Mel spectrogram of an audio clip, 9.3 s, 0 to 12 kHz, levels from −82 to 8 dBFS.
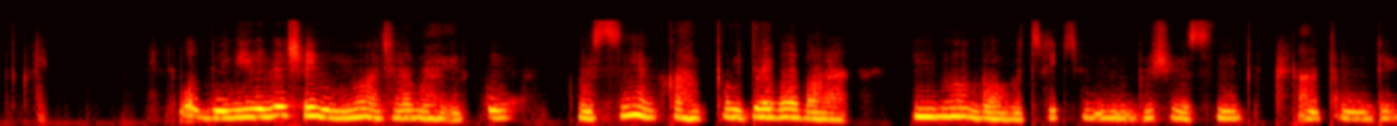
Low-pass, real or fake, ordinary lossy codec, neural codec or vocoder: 7.2 kHz; fake; none; codec, 16 kHz, 0.5 kbps, FreqCodec, smaller model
